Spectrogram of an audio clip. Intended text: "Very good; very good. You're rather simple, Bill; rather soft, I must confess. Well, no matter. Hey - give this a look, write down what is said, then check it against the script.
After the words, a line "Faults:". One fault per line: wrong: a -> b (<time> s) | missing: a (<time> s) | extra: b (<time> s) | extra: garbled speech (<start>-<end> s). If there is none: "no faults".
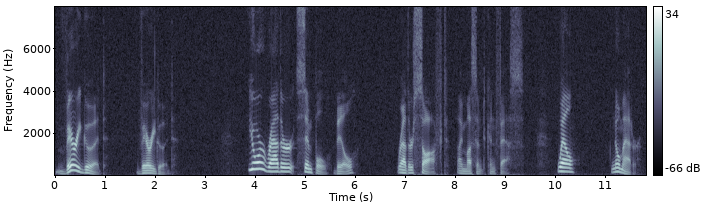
"Very good; very good. You're rather simple, Bill; rather soft, I mustn't confess. Well, no matter.
Faults:
wrong: must -> mustn't (8.1 s)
